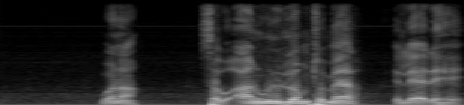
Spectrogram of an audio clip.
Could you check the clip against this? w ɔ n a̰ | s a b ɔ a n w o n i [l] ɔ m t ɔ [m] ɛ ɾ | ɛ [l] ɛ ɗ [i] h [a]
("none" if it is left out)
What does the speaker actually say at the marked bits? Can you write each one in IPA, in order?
l, m, l, ɛ, ɛ

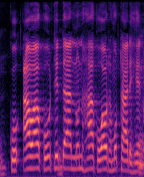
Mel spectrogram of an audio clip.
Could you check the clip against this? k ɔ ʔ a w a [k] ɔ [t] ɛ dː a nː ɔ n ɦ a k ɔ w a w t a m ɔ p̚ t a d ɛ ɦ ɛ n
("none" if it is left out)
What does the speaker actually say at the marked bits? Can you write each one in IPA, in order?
k, t

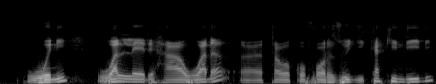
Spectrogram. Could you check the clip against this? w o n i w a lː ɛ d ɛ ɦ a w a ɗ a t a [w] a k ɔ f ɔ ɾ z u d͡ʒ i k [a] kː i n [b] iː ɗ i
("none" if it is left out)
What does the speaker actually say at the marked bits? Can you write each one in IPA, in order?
w, a, d

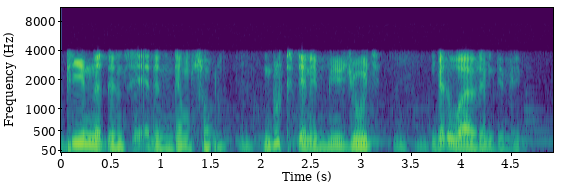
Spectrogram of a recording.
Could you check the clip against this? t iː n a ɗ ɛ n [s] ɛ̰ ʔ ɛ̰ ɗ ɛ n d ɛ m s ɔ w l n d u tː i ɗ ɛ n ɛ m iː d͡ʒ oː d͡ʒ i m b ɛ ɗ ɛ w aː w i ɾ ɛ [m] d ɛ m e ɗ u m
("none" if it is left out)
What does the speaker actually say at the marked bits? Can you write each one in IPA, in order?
s, m

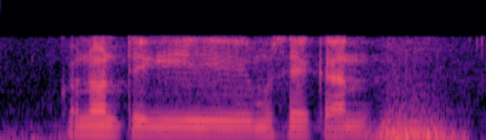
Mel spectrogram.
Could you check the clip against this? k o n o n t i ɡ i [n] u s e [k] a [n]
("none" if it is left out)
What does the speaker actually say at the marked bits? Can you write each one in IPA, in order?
m, k, n

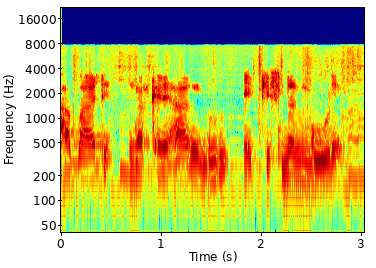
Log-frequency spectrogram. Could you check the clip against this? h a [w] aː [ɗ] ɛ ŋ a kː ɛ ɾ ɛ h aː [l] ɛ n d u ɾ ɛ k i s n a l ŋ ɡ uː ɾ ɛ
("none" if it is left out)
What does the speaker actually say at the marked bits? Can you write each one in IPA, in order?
b, d, ɾ

